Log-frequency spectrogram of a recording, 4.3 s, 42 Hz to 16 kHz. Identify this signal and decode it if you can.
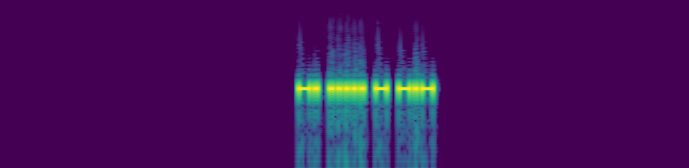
Morse code, heard as a keyed tone, about 49 wpm, 700 Hz. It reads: N5TK
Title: USA Call Signs - 4 Characters - 50wpm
